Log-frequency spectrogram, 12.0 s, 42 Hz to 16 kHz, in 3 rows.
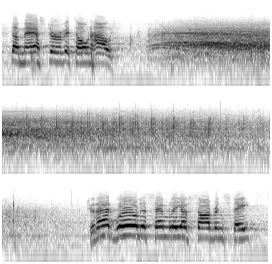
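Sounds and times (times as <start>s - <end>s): crowd applauding: 2.2s - 9.0s.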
